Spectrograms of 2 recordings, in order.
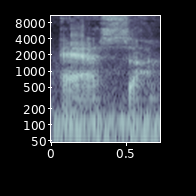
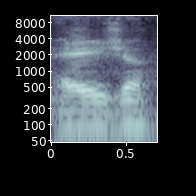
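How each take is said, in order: First: The middle sound matches the s in gasoline. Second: The middle sound differs from the s in gasoline. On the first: The speaker calls it right. "It's actually Asa, as in like gasoline" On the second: The speaker calls it wrong. "which I've been pronouncing wrong"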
